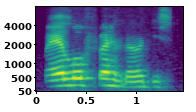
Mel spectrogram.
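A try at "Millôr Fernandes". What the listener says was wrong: escritor Milô Fernandes. Milô. acento no O, Milô Fernandes.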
